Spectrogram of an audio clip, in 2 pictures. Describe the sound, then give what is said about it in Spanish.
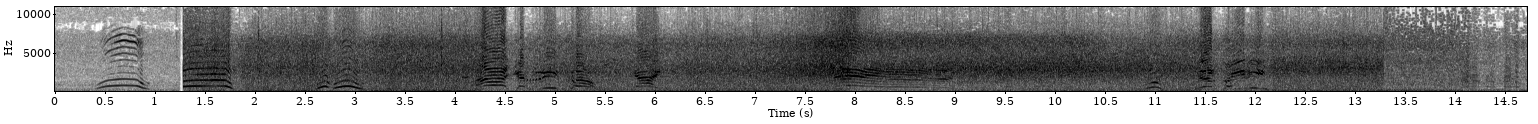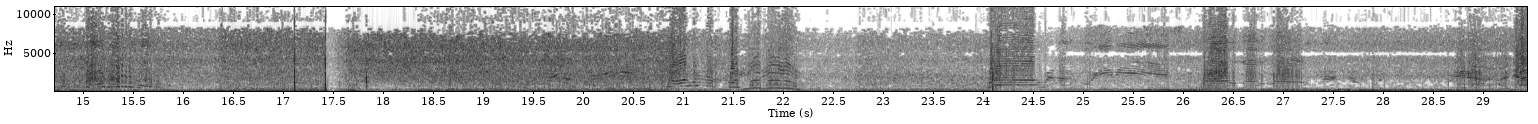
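Loud, continuous rush of falling water splashing, with water falling from above and below, a dense steady roar that fills the whole clip, with faint voices occasionally breaking through underneath. “el agua cae de arriba y de abajo.”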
